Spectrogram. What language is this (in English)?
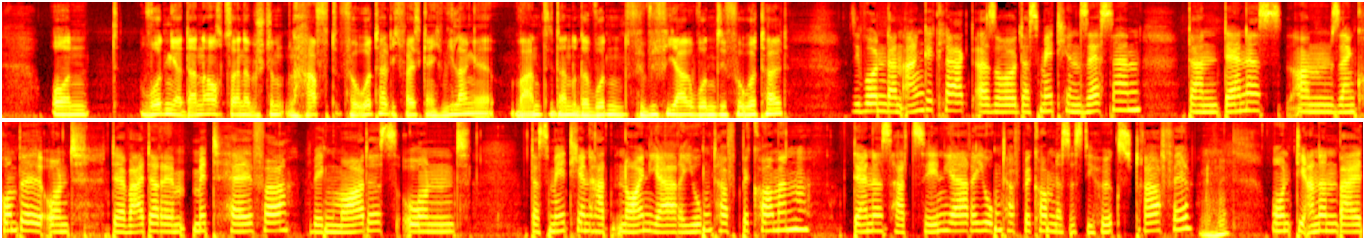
German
